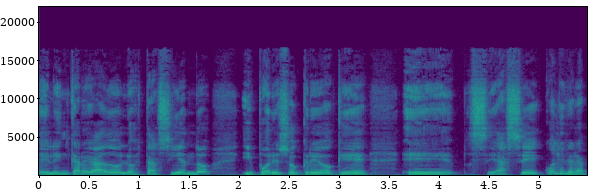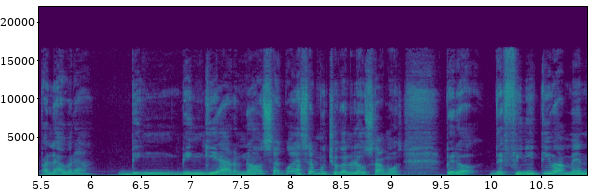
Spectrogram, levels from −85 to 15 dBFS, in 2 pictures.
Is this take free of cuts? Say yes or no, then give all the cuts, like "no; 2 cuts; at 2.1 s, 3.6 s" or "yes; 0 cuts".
yes; 0 cuts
